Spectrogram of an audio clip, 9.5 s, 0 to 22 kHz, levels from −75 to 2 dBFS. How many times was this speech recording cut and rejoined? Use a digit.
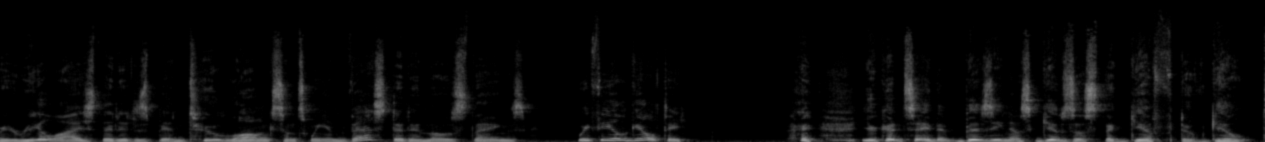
0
